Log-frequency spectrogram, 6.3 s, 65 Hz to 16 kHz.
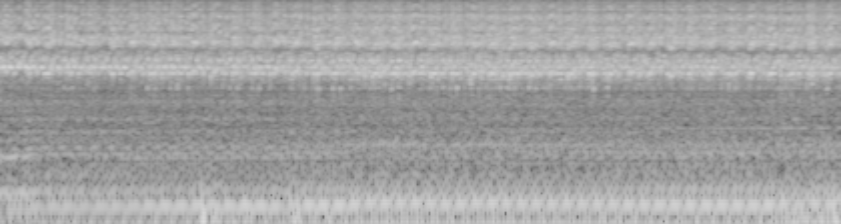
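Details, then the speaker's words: Nissan 350Z VQ35DE first startup after valve stem seal and timing chain replacement, airbox temporarily connected; constant high-pitched squeal over idle, suspected loose accessory belt, to be tightened. "I think you guys heard the squeaking noise probably is the is one of the belts which isn't very tight so I'm going to ahead and tie that belt"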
